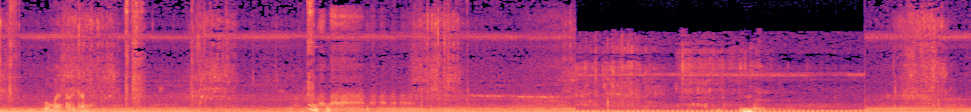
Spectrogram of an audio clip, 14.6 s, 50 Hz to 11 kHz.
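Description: Small Versus Carbotech 2000 spinning reel being cranked to retrieve a lure: a steady low whirr with fine rapid ticking. Two short louder sounds stand out, about five seconds in and, loudest, near eleven seconds.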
